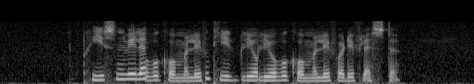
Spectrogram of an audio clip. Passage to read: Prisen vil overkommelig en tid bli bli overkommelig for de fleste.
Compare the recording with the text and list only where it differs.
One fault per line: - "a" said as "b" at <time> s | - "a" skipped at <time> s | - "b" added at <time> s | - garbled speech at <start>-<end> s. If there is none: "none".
none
